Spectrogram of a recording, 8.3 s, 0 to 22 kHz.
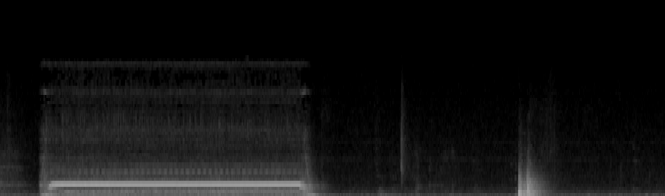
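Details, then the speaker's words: Sieg X2 mill with CNC Fusion conversion, Z axis on a closed-loop NEMA 23 425 oz-in stepper, after centering the motor mount and oiling the ball screw with 68 way oil: clean, steady stepper whine with no chatter, the nicest it has sounded. Smooth Z travel. "but I will say without a doubt that that's the nicest this has ever sounded"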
